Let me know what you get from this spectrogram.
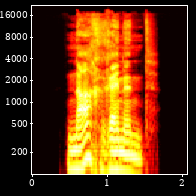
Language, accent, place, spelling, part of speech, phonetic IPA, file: German, Germany, Berlin, nachrennend, verb, [ˈnaːxˌʁɛnənt], De-nachrennend.ogg
- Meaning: present participle of nachrennen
